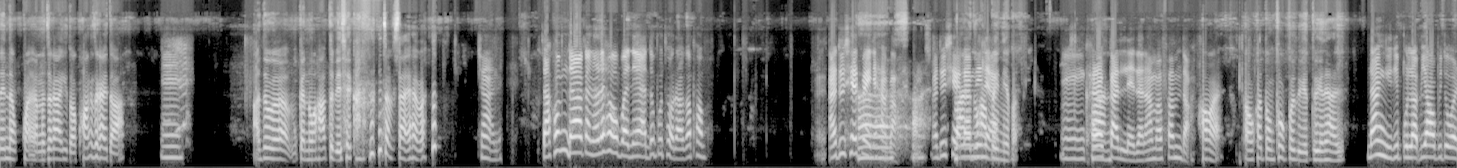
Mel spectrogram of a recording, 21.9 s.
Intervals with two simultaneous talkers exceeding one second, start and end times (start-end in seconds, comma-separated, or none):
none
